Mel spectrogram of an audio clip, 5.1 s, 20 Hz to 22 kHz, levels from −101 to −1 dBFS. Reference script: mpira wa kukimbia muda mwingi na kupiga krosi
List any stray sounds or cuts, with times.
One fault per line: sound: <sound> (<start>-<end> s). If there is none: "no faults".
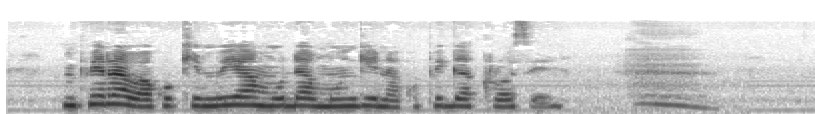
sound: laugh (3.8-4.5 s)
